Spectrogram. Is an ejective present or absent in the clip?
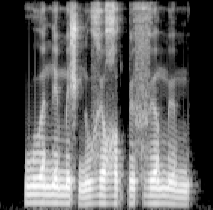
absent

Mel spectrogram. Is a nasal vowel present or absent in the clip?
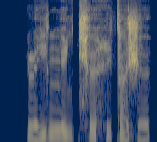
absent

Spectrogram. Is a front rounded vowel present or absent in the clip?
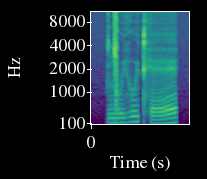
present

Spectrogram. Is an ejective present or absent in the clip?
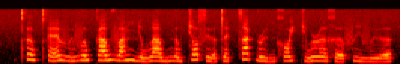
absent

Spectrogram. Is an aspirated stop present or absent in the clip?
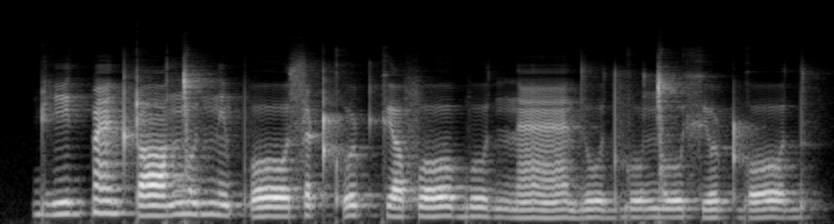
absent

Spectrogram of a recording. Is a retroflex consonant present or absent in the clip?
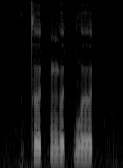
absent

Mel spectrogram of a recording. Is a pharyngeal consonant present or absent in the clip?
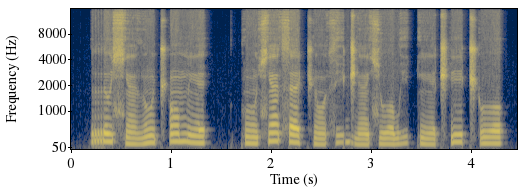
absent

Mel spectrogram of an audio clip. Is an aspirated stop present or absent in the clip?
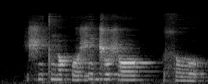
absent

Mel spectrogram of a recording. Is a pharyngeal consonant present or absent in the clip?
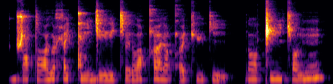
present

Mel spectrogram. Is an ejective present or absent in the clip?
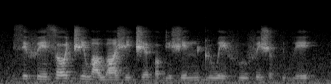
absent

